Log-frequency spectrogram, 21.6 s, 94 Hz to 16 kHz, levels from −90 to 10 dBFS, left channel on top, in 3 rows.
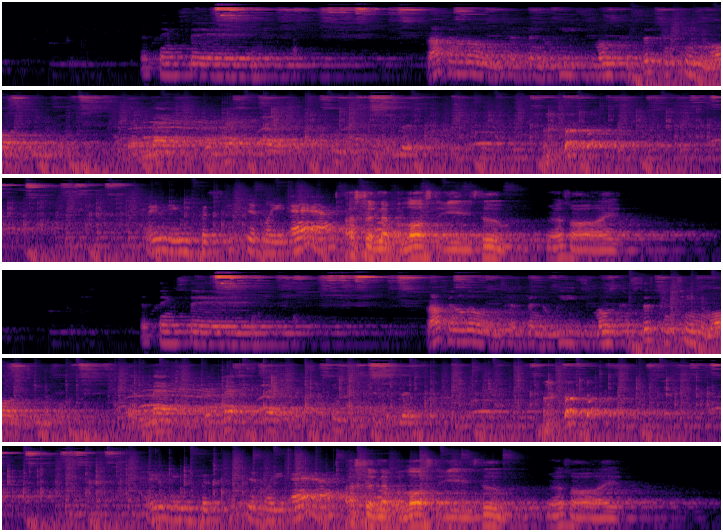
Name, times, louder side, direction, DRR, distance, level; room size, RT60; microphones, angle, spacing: voice 1, 1.4-2.5 4.2-7.9 8.4-8.9 9.2-11.7 12.6-13.2 17.9-18.0, right 2 dB, 80° right, 2 dB, 1.6 m, -38 dB
sound 1, 2.0-6.2 6.5-9.1 9.5-11.8 12.2-15.7, right 3 dB, 10° right, 0.9 m, -37 dB
sound 2, 6.3-19.6, right 1 dB, 65° right, 3.6 m, -46 dB
Cheering, 8.0-8.1 8.3-17.4 17.7-17.8 18.0-18.1, right 1 dB, 25° right, 1.6 m, -44 dB
voice 2, 15.8-17.7 18.1-18.4, left 2 dB, 60° left, 8 dB, 0.8 m, -34 dB
voice 3, 17.8-19.5 19.8-20.6, left 1 dB, 15° left, 10 dB, 0.4 m, -31 dB
22.0 x 7.8 x 4.4 m, 2.8 s
head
